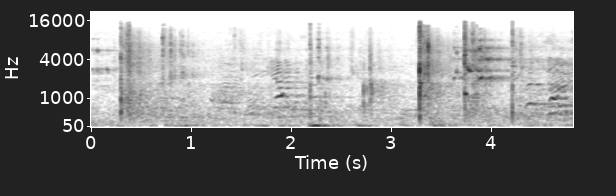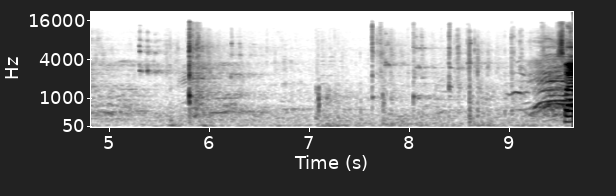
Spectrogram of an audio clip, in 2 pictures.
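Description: Rackets strike a shuttlecock in a quick rally, with sharp pops echoing in a large hall.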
